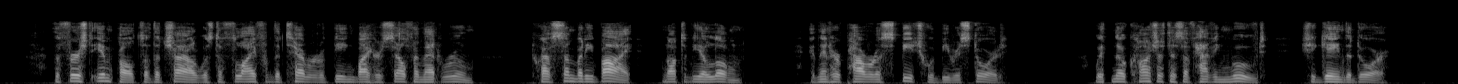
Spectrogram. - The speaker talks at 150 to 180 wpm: No, average, 190 wpm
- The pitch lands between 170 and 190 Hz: No, low, 120 Hz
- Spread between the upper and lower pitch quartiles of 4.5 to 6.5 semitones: No, average, 2.7 semitones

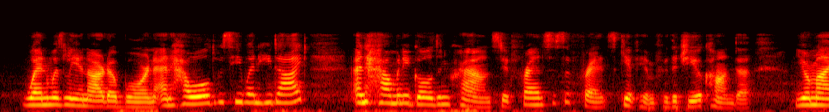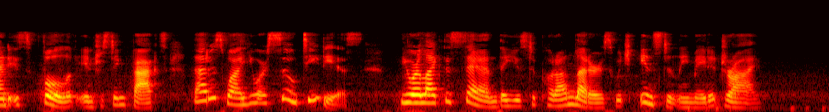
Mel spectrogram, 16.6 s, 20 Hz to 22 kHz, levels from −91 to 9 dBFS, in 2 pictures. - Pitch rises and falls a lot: Yes, wide, 8.6 semitones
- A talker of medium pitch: No, high, 210 Hz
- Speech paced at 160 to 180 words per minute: No, fast, 205 wpm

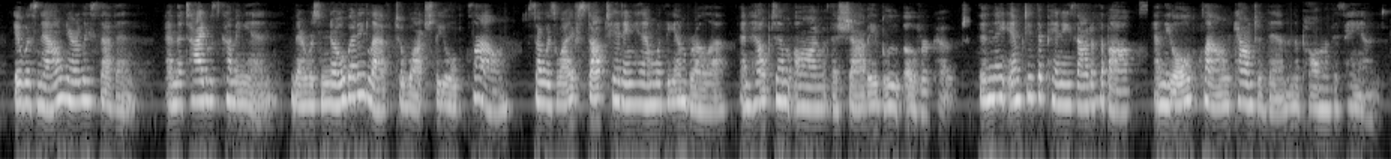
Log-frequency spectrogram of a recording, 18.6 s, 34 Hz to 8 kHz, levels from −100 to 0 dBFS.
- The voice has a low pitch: No, high, 225 Hz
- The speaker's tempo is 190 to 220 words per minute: Yes, average, 195 wpm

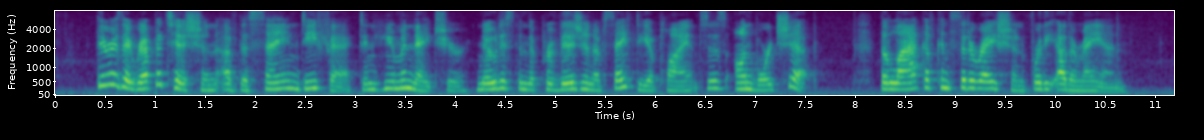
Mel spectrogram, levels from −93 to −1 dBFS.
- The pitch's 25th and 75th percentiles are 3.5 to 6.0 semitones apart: Yes, average, 5.2 semitones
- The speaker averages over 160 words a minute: No, average, 155 wpm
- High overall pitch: Yes, high, 225 Hz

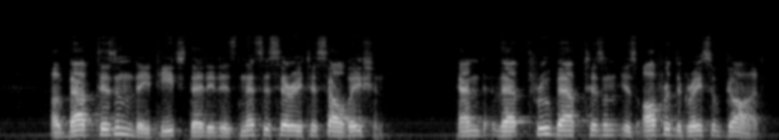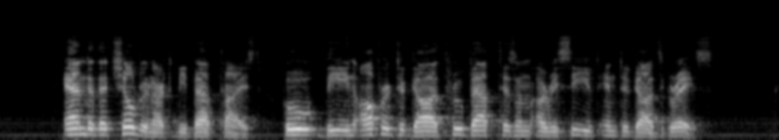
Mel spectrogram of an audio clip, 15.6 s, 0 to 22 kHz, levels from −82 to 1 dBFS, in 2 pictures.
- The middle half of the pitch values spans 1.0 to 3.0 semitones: Yes, average, 2.7 semitones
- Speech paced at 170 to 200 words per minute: No, average, 160 wpm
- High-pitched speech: No, low, 135 Hz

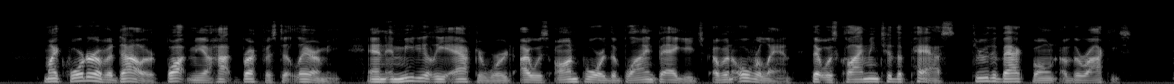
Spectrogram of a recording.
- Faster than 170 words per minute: Yes, average, 190 wpm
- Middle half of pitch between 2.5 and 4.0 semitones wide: No, average, 5.3 semitones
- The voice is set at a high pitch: No, low, 115 Hz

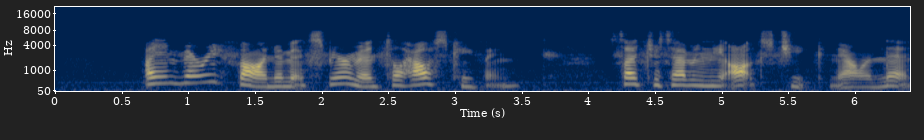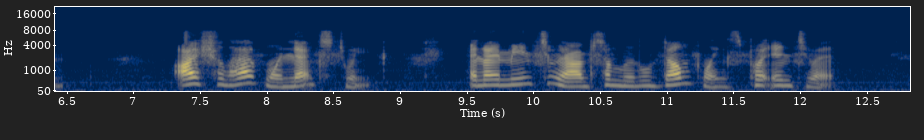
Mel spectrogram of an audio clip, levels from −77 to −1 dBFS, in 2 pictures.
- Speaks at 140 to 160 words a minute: Yes, average, 155 wpm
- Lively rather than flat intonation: Yes, wide, 6.5 semitones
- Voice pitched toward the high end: Yes, high, 230 Hz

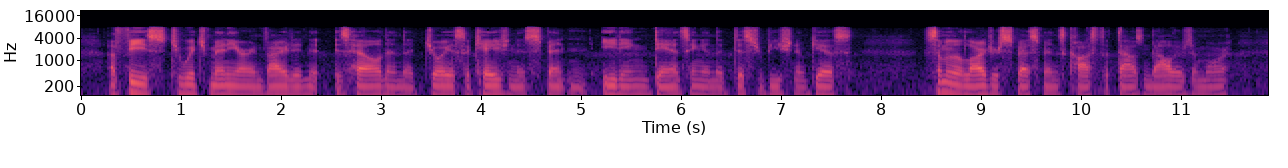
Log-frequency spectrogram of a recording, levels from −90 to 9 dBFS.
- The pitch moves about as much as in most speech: No, narrow, 1.1 semitones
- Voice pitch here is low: Yes, low, 100 Hz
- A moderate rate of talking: Yes, average, 170 wpm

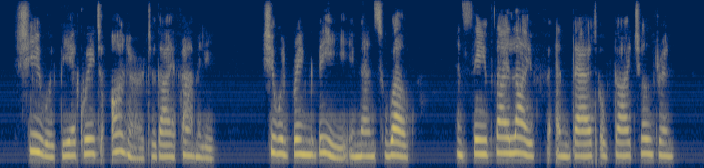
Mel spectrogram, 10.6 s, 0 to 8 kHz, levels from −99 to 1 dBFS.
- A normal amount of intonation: Yes, average, 3.1 semitones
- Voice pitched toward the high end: Yes, high, 230 Hz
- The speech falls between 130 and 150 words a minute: Yes, average, 140 wpm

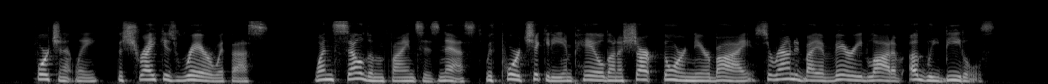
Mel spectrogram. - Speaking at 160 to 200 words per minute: Yes, average, 170 wpm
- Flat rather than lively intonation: No, average, 4.6 semitones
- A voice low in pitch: No, medium, 180 Hz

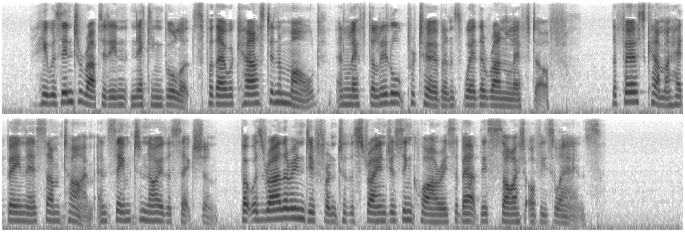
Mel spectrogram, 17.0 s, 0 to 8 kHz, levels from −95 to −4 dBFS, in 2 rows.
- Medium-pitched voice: Yes, medium, 170 Hz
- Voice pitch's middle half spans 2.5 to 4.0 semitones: Yes, average, 3.3 semitones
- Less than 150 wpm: No, average, 180 wpm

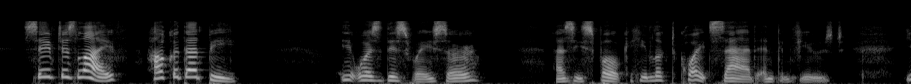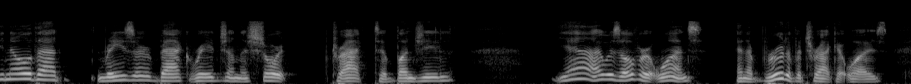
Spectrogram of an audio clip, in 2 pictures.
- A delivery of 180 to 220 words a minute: No, average, 155 wpm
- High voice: No, medium, 165 Hz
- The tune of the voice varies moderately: No, wide, 5.9 semitones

